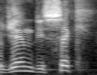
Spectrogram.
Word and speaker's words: Jędrzejczyk: Por el título mosca, Valentina Shevchenko se enfrentará a Joanna Jędrzejczyk, o Jędrzejczyk, que es la pronunciación correcta, el 8 de diciembre en Toronto, Canadá.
